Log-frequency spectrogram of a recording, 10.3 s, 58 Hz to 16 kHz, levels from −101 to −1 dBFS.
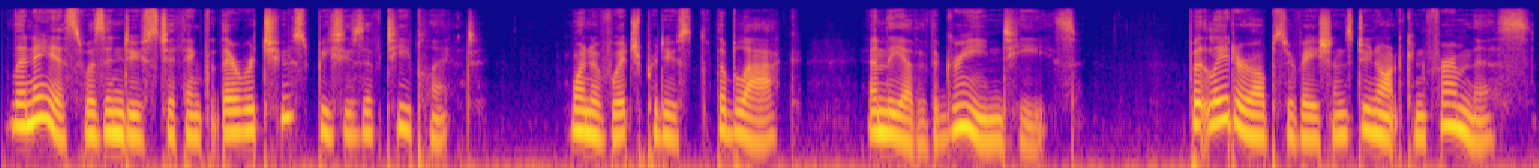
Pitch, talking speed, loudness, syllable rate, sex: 190 Hz, 185 wpm, -18 LUFS, 5.6 syllables/s, female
